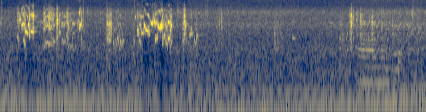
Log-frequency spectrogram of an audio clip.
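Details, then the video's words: Caged budgies and lovebirds indoors give a quick burst of sharp, high chirps during the first two seconds, then fall to softer scattered twitters, with a low constant hum behind. "Sweet Bird Chirping Sounds | Relaxing Voice of My Pet Birds"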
